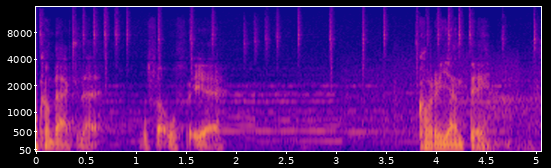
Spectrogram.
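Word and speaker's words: corriente: Coriante. You gotta roll your R.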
